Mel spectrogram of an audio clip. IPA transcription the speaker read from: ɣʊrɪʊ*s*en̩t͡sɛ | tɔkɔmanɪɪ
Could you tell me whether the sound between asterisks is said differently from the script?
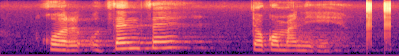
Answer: yes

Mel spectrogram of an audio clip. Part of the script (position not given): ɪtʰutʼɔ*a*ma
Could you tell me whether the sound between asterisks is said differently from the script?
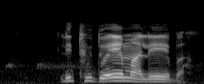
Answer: yes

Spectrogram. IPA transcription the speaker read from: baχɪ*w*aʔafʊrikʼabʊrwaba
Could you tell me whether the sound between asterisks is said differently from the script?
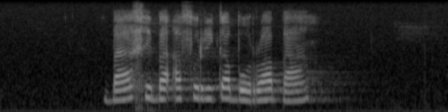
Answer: yes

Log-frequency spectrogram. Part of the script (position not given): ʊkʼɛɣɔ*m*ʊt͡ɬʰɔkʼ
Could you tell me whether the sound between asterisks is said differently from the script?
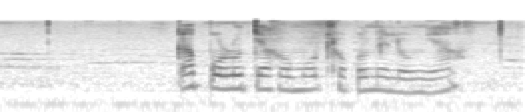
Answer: no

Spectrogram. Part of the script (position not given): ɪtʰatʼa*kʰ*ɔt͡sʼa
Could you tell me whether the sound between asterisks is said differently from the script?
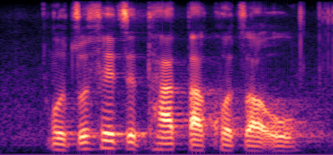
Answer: no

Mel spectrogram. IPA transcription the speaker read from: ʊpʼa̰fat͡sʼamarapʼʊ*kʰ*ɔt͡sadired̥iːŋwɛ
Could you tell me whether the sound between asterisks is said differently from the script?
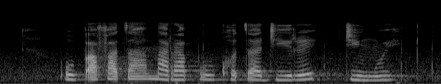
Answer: no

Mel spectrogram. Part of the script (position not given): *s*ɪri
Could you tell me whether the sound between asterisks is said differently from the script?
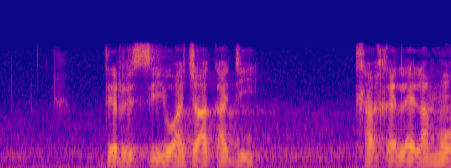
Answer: yes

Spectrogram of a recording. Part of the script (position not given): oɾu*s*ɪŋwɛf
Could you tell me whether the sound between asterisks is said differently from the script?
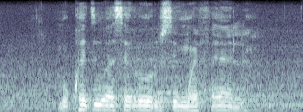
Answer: no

